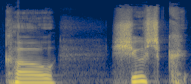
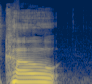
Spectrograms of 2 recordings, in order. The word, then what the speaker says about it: Kosciuszko: Go, I, uh, I, asked this guy today, this Polish guy today, how to pronounce Kosciuszko. Uh, it's a street in New York, and it's Kosciuszko. It's Kosciuszko.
